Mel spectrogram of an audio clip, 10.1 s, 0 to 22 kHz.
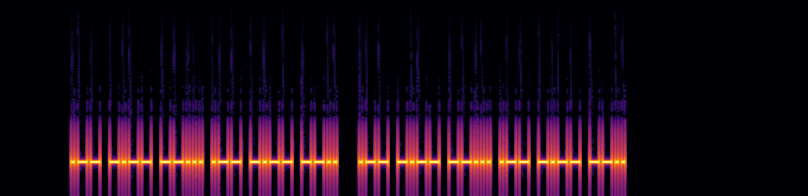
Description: Morse code, heard as a keyed tone, about 30 wpm, 700 Hz. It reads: WY7WYZ WY7WYZ
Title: USA Call Signs Repeated 2x 30wpm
